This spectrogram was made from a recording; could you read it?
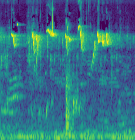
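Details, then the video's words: Siskin known locally as jilguero amarillo, singing reluctantly in the cold: a few bright, high slurred notes and short trills separated by brief pauses, with a soft click in the middle. "JILGUERO AMARILLO CANTANDO - CANTO DE JILGUERO AMARILLO MAQUINA"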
